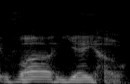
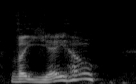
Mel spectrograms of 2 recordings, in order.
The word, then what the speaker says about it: Vallejo: i'm joking of course i think it's technically va yeho vallejo man i'm sticking with vallejo there's l's in there i'll pronounce the jays like they're spanish i believe vallejo is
